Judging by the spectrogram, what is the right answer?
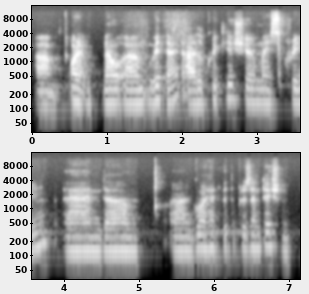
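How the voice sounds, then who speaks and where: A man from Pakistan, tired late at night, giving a friendly, relaxed webinar talk over a video call. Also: mid-range voice, a little slow, dull audio, a little hiss or hum. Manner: friendly, relaxed, self-deprecating. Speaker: guest speaker, assistant professor. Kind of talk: webinar presentation. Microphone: computer mic on a video call.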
